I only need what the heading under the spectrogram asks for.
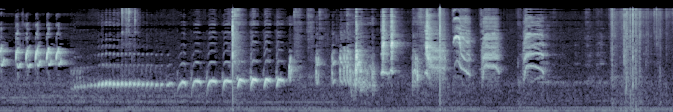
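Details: White-rumped shama, described as an expensive class bird, delivering a fast series of repeated notes, then a long rapid trill of rising whistles, followed by harsh scratchy bursts and sharp clicks.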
